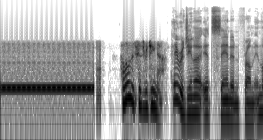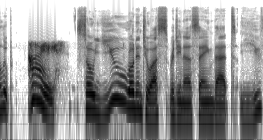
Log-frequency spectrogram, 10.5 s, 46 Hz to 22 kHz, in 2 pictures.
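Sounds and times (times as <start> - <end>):
electronic ringback tone of an outgoing call over a phone line: 0.0 - 1.9
speech: 2.4 - 10.5.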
